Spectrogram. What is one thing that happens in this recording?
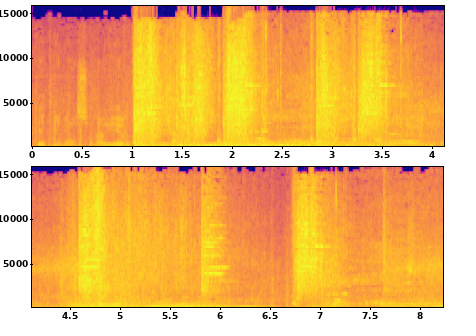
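Swords clash and strike with sharp metallic hits.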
